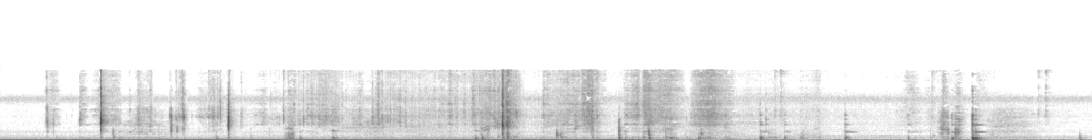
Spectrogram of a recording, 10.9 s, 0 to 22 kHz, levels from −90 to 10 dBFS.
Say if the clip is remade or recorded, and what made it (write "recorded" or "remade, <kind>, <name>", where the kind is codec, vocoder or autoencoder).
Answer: recorded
